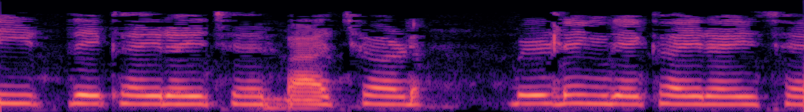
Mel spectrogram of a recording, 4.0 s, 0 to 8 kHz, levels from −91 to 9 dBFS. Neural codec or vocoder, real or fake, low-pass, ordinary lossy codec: codec, 16 kHz, 16 kbps, FunCodec, trained on Chinese and English, 50 frames a second; fake; 7.2 kHz; MP3, 24 kbps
